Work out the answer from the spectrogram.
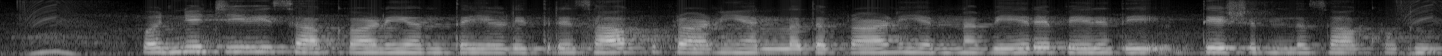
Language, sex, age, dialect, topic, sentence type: Kannada, female, 31-35, Coastal/Dakshin, agriculture, statement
